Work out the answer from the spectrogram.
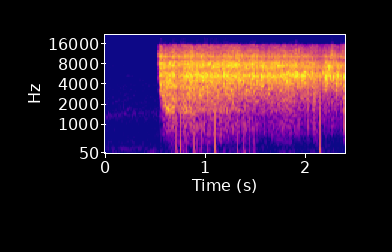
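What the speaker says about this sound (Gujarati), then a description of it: "પહેલાં આપણે પેન મૂકશું અને તેમાં 1 ચમચી તેલ મૂકી છે અને આ લસણની કરી તેમાં આપણે નાખી દઈશું" Garlic dropped into a spoonful of hot oil in a pan bursts into a loud, sustained sizzle, with crackling pops spattering through it as it fries, close by and with no talk.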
